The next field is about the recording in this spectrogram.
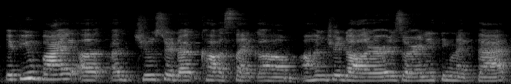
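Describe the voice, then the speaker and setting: A woman's voice: medium pitch, fairly even intonation, moderate pace, sharp tone, far from the mic. A young woman with a Jamaican accent chatting on a live stream, laughing often and thanking her viewers. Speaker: livestream host. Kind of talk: casual live-stream chat. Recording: roomy sound from off-mic, background noise.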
